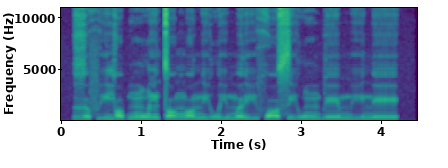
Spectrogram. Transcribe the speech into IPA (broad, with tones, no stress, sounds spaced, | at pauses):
ɣ ə˨ f i˨˦ j ɔ˨ b ũ˨˦ w ĩ˧ t ɔ˨ ŋ ɔ˨ n i˨ w i˧ m ə˧ ɾ i˨˦ f ɔ˨ s i˨ w ũ˨ b eː˧ m iː˧ n eː˦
